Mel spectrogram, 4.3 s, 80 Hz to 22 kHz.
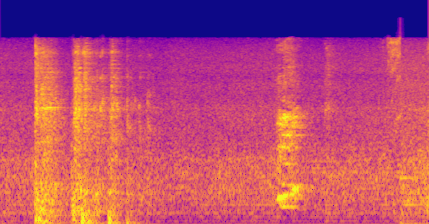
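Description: A 150 kg barbell loaded with rubber bumper plates bouncing and rattling to rest on the floor after being dropped from an overhead snatch, several clanks in the first second and a half. A short vocal sound from the lifter about three seconds in.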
